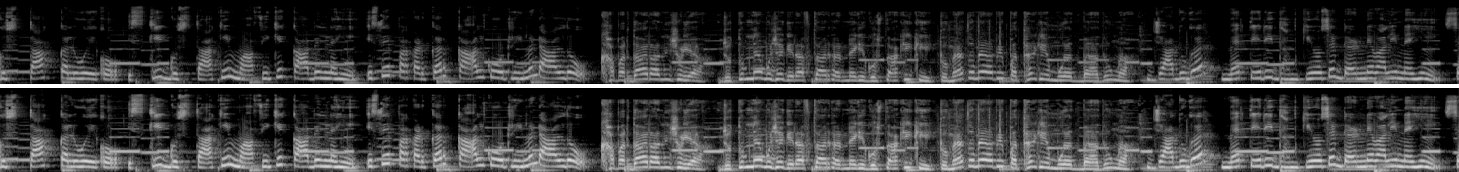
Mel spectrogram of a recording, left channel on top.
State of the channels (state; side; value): quieter; left; 10.5 dB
